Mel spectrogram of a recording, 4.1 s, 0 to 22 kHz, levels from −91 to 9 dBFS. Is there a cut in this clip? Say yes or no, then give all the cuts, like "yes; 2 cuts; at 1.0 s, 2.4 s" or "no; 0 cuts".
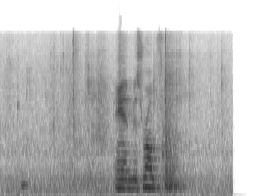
no; 0 cuts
